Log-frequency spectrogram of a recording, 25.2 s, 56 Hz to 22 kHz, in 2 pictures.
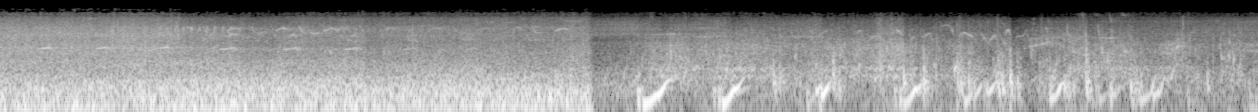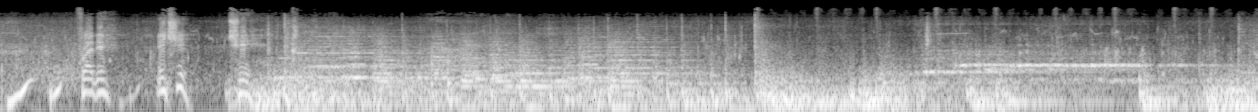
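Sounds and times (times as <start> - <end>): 
rushing water: 0.0 - 25.1
speech: 13.5 - 15.6.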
